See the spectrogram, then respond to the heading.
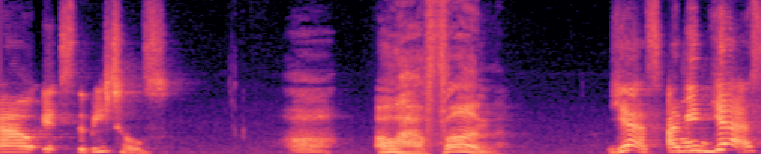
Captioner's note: gasps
